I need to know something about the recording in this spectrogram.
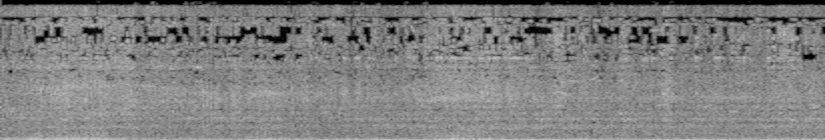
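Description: Tank tracks clank and grind on a road.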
